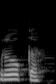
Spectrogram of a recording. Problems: none marked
